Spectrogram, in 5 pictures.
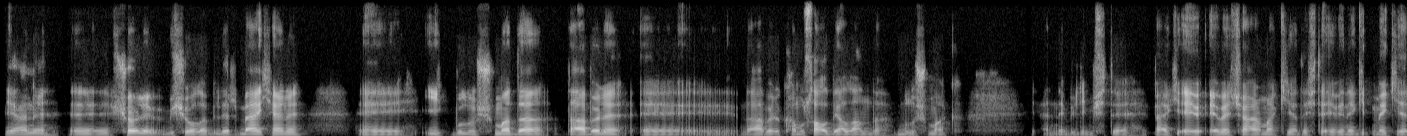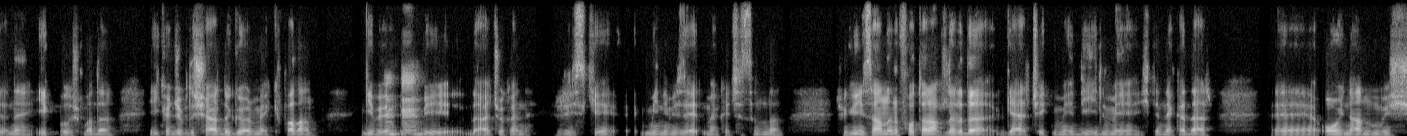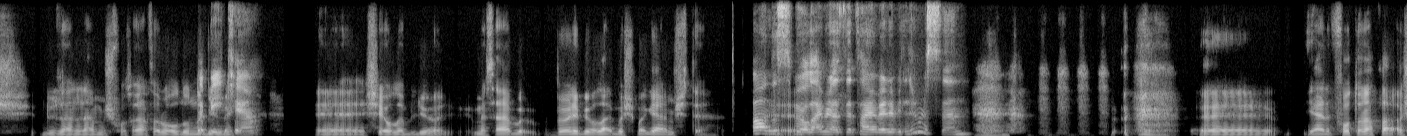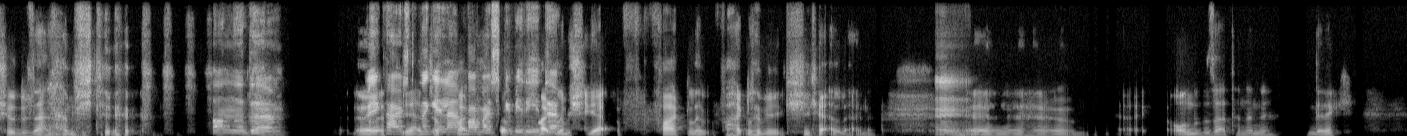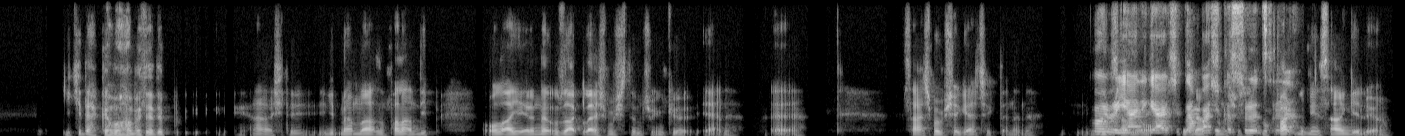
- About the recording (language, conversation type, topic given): Turkish, podcast, Sosyal medyada gerçek bir bağ kurmak mümkün mü?
- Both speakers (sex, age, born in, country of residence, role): female, 25-29, Turkey, Germany, host; male, 35-39, Turkey, Poland, guest
- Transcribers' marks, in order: tapping; chuckle; laughing while speaking: "düzenlenmişti"; chuckle; other background noise; laughing while speaking: "farklı bir kişi geldi"; laughing while speaking: "dakika muhabbet edip"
